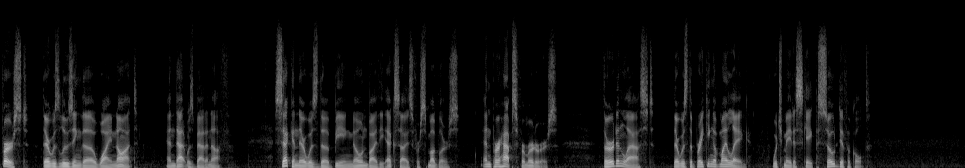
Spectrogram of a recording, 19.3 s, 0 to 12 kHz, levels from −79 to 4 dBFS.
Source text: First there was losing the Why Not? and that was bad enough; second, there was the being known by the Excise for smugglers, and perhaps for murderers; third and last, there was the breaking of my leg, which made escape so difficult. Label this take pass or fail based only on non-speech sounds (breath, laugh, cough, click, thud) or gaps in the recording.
pass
